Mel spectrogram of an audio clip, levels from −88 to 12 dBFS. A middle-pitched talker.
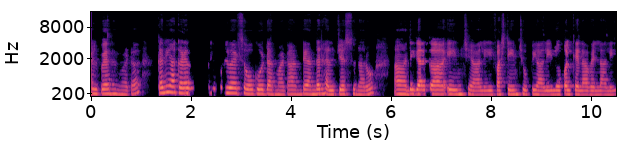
Yes: medium, 180 Hz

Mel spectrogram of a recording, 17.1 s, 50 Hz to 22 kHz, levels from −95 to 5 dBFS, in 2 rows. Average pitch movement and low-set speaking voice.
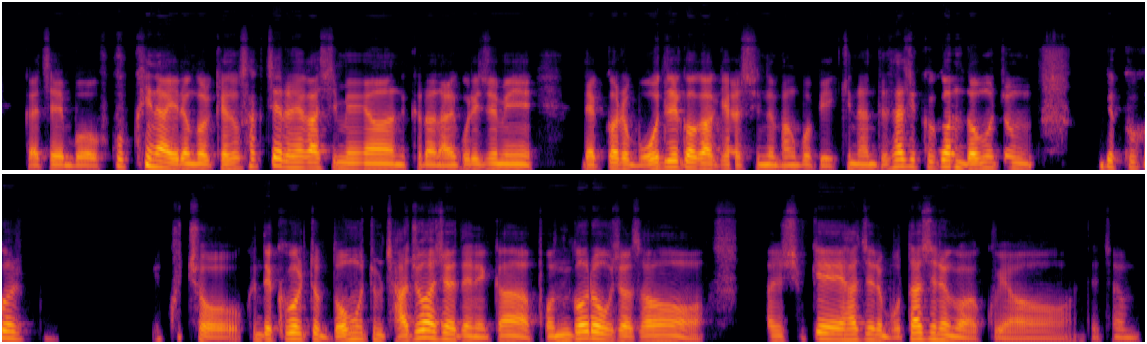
Yes: average, 4.8 semitones; low, 115 Hz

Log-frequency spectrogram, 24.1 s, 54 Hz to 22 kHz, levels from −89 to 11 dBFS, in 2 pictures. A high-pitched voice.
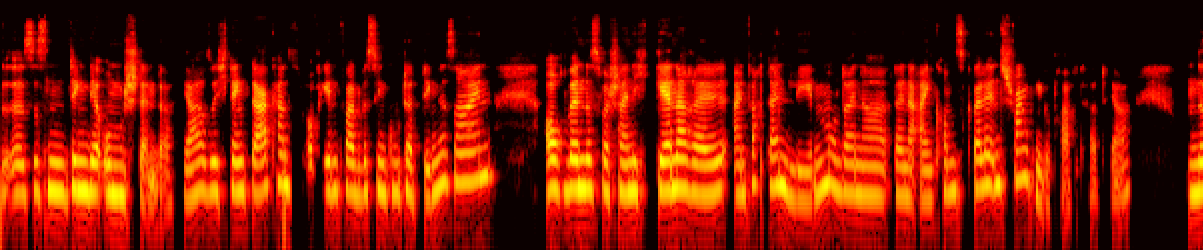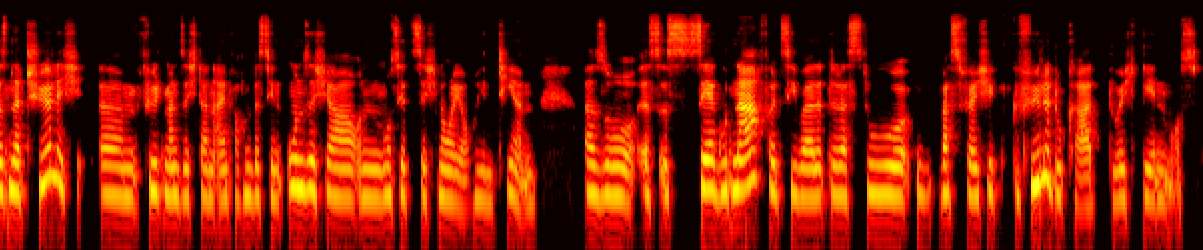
Yes: high, 215 Hz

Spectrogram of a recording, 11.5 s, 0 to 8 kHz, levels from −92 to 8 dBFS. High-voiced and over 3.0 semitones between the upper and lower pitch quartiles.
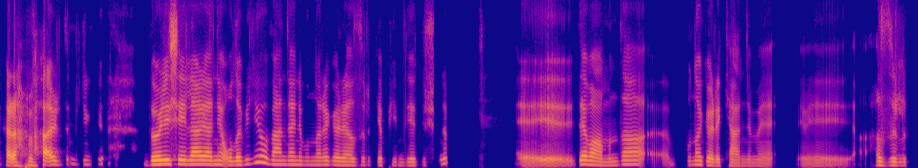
No: medium, 180 Hz; average, 3.9 semitones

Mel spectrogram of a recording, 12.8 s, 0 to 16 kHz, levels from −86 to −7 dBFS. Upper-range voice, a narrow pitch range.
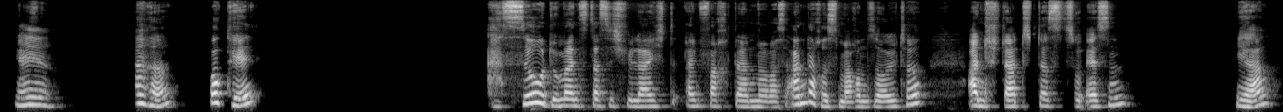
No: high, 205 Hz; average, 4.3 semitones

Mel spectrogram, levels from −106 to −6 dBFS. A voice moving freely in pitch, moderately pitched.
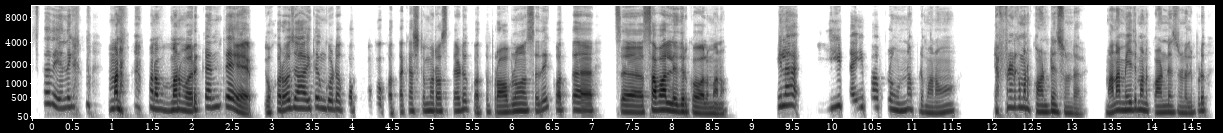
Yes: wide, 6.7 semitones; medium, 175 Hz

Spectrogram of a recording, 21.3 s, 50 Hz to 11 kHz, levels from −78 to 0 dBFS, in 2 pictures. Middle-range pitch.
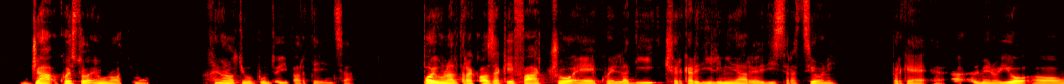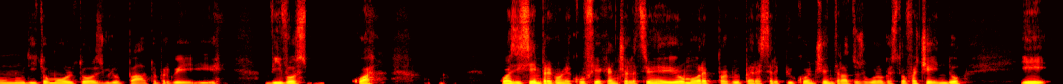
No: low, 120 Hz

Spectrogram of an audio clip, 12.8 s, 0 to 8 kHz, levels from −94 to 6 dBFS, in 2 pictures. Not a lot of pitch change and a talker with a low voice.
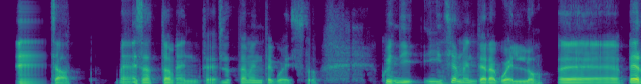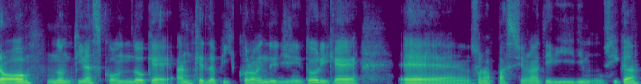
No: average, 4.3 semitones; very low, 90 Hz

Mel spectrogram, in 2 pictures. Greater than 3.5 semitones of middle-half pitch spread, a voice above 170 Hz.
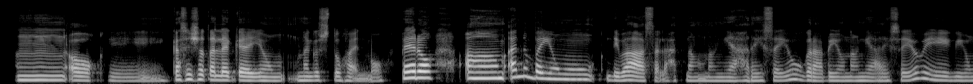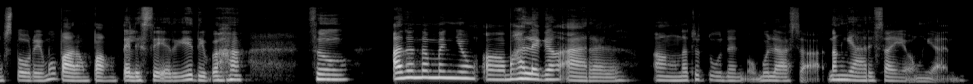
Yes: average, 4.2 semitones; high, 190 Hz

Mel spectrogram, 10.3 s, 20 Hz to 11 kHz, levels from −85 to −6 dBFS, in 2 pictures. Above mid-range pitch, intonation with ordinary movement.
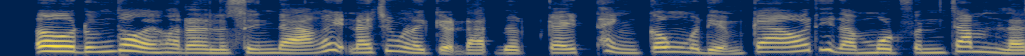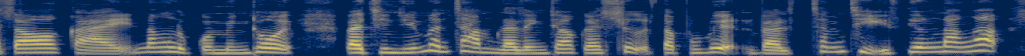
Yes: high, 230 Hz; average, 5.0 semitones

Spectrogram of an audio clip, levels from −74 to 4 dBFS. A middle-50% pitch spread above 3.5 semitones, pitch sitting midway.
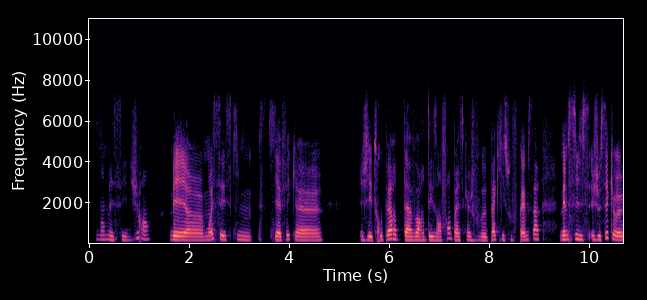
No: average, 2.8 semitones; medium, 180 Hz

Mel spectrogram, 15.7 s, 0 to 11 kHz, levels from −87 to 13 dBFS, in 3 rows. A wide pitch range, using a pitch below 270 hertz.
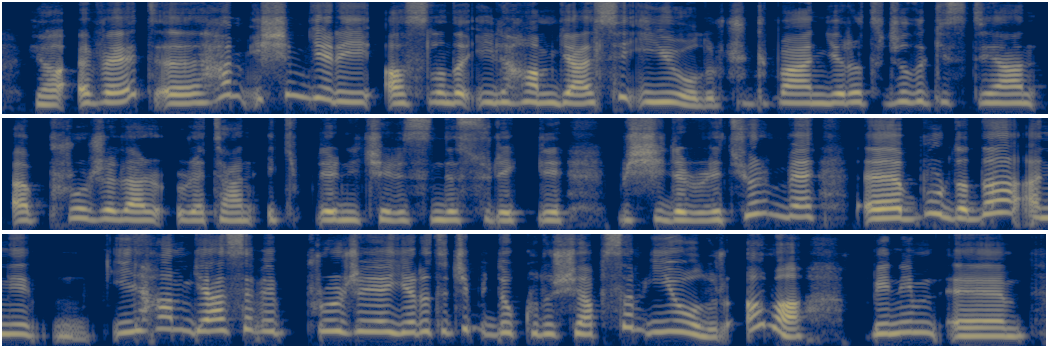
Yes: wide, 5.7 semitones; high, 245 Hz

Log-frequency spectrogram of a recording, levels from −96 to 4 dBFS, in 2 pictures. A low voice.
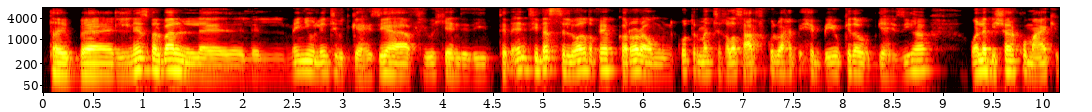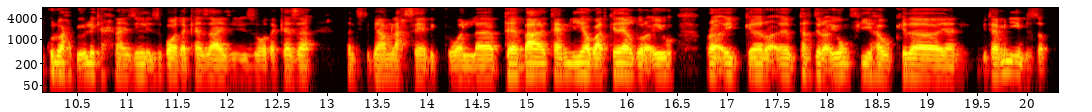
Yes: low, 105 Hz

